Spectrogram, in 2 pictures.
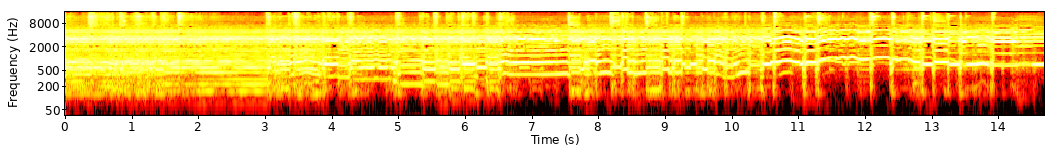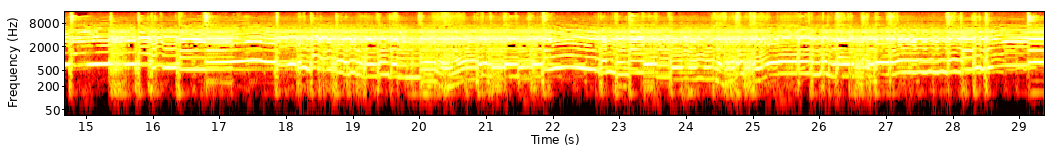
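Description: Seven-string electric guitar, a Schecter Damien Elite 7 hybrid with an ML-style body and Floyd Rose bridge, played solo: a few seconds of chords, then single-note lead lines with bent notes and vibrato.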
